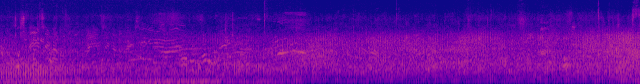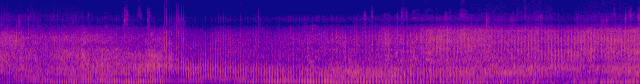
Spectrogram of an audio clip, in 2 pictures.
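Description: Military helicopter flying a tight minimum-radius turn and reversal at the RIAT airshow, a loud continuous rotor and turbine roar that swells and peaks in the second half, with a commentator's voice talking over it.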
